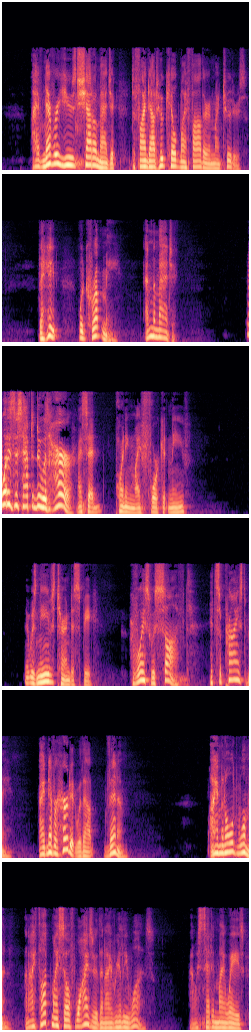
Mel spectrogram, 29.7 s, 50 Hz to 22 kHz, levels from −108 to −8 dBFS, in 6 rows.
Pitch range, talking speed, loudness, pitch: 105-170 Hz, 160 wpm, -19 LUFS, 125 Hz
